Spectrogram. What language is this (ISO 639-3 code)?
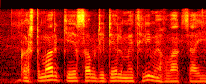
mai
